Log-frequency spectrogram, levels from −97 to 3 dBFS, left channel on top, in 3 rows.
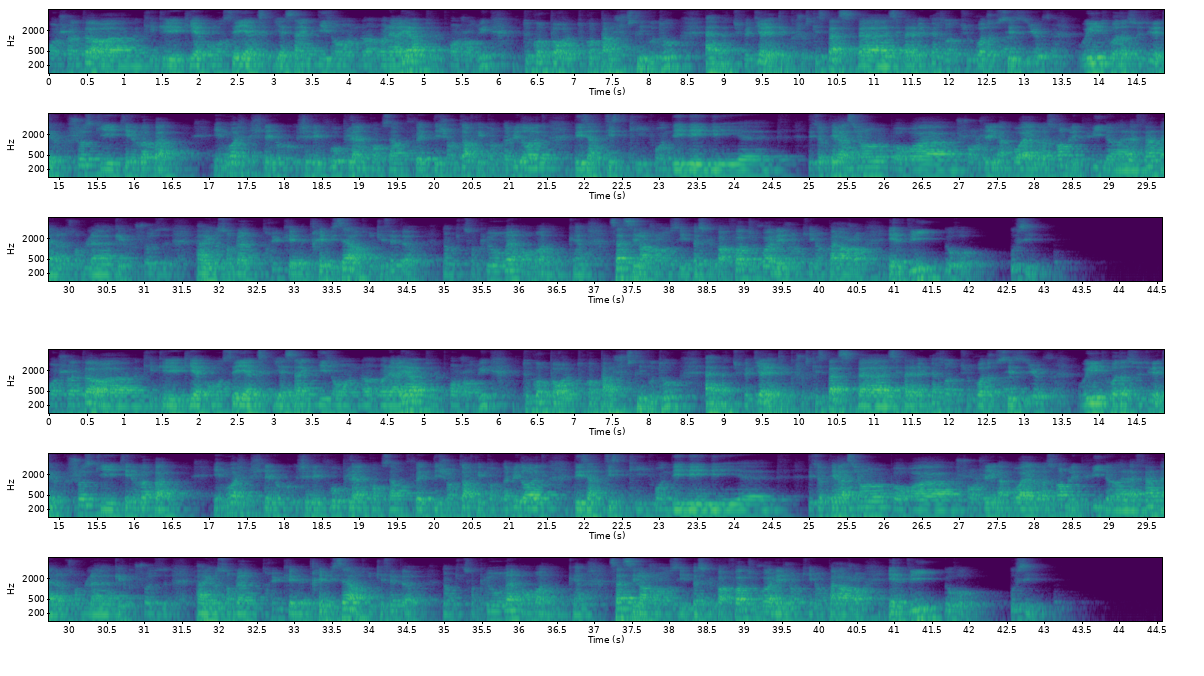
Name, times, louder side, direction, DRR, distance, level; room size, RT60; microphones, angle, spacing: voice 1, 0.0-16.5 16.8-24.4 25.0-34.6 35.0-42.0 42.6-42.9, right 1 dB, 20° right, -4 dB, 0.7 m, -32 dB
voice 2, 12.2-13.5 17.0-17.3 43.1-43.2, left 1 dB, 30° left, -3 dB, 1.0 m, -44 dB
5.1 x 2.5 x 4.1 m, 1.0 s
head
